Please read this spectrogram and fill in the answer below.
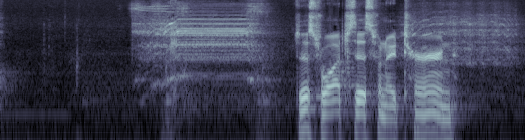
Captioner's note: motor whirs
